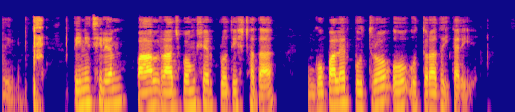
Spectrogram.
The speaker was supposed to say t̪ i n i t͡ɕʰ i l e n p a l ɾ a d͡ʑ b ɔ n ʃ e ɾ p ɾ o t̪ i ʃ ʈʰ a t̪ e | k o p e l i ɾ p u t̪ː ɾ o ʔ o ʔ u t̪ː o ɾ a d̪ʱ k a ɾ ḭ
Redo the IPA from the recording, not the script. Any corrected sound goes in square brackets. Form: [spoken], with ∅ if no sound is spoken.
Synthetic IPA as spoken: t̪ i n i t͡ɕʰ i l e n p a l ɾ a d͡ʑ b ɔ [ŋ] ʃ e ɾ p ɾ o t̪ i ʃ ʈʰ a t̪ [a] | [ɡ] o p [a] l [e] ɾ p u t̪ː ɾ o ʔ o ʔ u t̪ː o ɾ a d̪ʱ k a ɾ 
